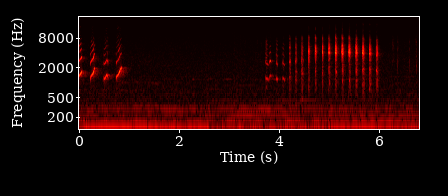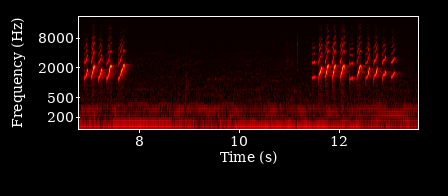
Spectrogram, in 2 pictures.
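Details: A male pet cockatiel showing off in front of a mirror sings in bursts of bright, chirpy whistled notes, with a quick rattling trill midway.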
